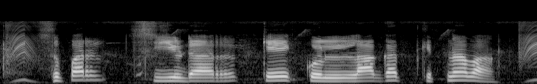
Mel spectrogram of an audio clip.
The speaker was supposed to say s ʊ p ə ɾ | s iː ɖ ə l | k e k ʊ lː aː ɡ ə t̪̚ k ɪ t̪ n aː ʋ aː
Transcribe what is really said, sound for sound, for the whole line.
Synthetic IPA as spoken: s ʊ p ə ɾ | s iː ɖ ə ɾ | k e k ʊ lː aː ɡ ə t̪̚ k ɪ t̪ n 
